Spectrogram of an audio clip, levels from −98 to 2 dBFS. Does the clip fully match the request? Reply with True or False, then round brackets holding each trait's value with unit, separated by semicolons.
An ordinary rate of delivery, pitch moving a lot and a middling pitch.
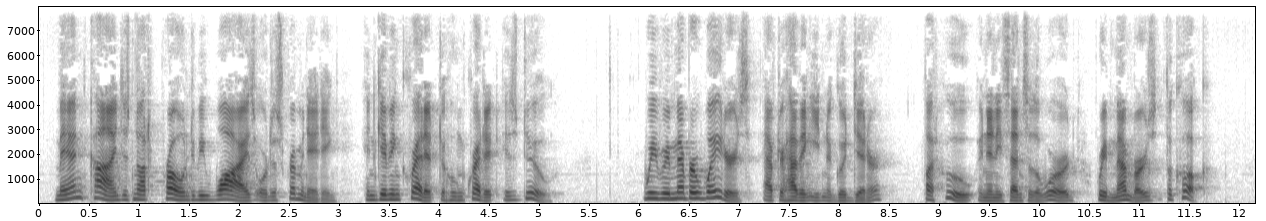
True (185 wpm; 6.9 semitones; 155 Hz)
